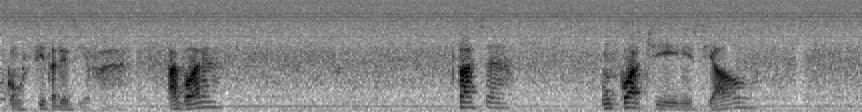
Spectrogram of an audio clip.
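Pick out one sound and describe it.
A man speaks calmly and clearly, in short phrases with pauses.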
